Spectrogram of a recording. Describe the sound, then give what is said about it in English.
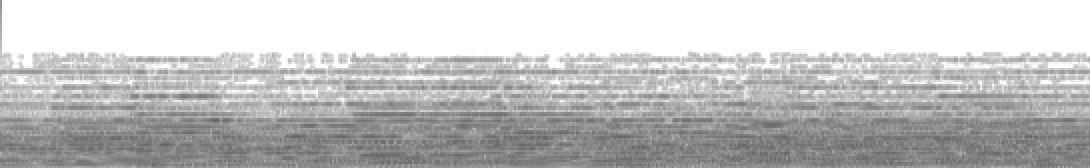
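Full church pipe organ in a Lutheran church, with all flutes, principals and reeds drawn, plays loud sustained chords. The thick, steady sound shifts slowly from chord to chord, with no voices. “So we're going to turn on all the flutes and all the principals and all the reeds. We're going to put it all down and let it all rip. And it sounds something like this.”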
